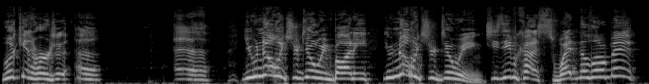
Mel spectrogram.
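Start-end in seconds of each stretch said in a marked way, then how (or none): 2.4-4.8 bright, higher cheering; encouraging. Real, not acted. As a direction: cheer her on. Cheering on game character.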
